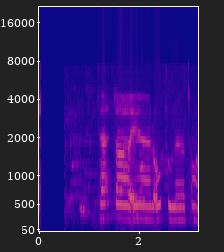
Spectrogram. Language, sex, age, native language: Icelandic, male, 9, Icelandic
